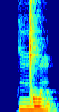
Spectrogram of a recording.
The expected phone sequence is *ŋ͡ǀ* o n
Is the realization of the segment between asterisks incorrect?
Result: no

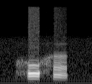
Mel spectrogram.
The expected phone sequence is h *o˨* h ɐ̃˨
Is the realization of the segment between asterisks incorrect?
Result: no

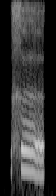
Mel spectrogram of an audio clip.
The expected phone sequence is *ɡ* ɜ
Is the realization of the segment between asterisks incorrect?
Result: yes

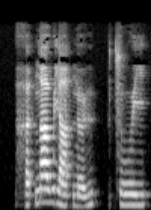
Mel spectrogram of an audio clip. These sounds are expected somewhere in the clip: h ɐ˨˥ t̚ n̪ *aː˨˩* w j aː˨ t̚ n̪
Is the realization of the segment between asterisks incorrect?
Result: yes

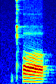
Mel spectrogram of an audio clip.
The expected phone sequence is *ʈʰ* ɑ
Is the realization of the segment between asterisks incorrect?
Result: no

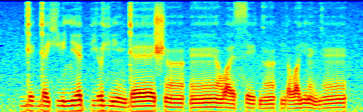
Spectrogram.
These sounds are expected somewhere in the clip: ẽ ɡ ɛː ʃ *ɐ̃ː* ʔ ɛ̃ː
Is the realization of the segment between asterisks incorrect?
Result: no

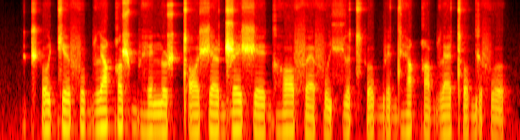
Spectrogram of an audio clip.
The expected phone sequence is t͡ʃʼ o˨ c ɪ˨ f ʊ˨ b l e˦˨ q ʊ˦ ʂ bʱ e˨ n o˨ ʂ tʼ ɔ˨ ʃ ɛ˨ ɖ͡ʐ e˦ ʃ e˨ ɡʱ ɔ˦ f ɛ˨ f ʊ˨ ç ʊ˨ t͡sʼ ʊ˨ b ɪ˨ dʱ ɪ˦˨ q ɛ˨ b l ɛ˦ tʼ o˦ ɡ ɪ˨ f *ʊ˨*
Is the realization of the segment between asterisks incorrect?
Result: no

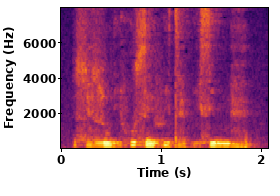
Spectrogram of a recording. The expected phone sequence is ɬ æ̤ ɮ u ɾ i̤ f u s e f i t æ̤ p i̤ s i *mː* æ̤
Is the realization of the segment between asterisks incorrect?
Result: no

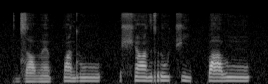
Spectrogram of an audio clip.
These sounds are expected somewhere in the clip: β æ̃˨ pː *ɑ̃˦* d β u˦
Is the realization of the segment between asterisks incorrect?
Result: no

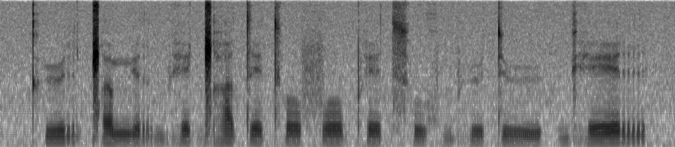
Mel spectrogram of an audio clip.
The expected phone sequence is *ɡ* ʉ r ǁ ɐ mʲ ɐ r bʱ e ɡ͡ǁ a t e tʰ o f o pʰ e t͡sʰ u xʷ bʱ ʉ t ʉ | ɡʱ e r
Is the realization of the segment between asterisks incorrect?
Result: yes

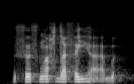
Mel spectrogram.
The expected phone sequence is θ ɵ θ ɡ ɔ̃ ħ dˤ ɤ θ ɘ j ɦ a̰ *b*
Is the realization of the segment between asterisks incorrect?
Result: no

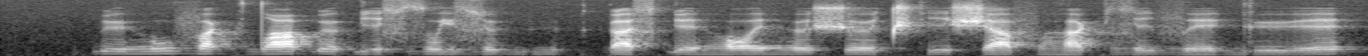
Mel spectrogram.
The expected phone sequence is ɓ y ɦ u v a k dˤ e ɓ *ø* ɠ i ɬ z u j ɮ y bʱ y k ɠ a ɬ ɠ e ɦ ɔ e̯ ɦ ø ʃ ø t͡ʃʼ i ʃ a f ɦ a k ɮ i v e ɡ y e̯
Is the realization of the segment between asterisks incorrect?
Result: no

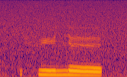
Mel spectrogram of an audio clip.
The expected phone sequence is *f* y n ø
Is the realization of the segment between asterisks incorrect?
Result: no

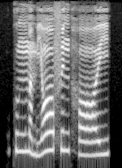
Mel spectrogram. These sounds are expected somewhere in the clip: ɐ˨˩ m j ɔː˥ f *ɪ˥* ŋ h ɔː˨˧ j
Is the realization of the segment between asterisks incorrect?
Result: no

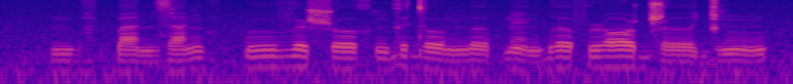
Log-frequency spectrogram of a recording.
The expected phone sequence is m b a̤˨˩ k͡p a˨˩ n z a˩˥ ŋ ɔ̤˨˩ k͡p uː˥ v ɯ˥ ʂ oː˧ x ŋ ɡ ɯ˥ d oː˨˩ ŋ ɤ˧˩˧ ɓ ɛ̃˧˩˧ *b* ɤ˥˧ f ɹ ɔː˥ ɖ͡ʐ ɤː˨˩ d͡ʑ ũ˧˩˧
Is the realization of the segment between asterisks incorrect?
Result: yes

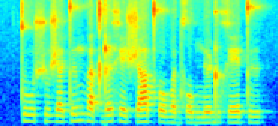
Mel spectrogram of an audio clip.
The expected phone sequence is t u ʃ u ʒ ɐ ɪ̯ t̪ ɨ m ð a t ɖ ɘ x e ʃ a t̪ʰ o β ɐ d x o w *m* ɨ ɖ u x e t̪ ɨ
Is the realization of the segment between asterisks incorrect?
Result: yes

